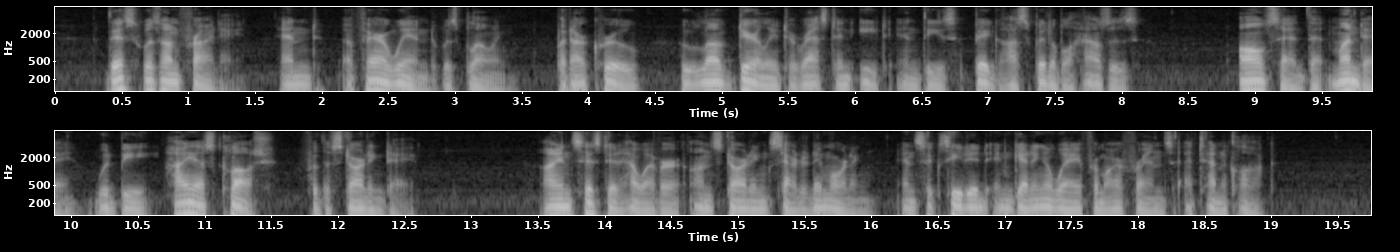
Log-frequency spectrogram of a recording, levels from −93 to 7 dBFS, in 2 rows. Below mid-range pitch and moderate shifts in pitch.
Yes: very low, 75 Hz; average, 3.5 semitones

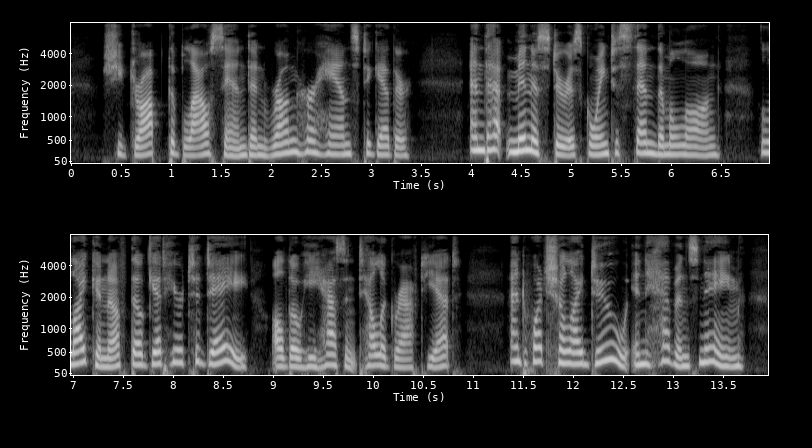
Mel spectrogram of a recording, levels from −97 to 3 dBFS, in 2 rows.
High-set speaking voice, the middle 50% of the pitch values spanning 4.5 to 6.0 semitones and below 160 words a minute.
No: high, 210 Hz; average, 4.8 semitones; average, 170 wpm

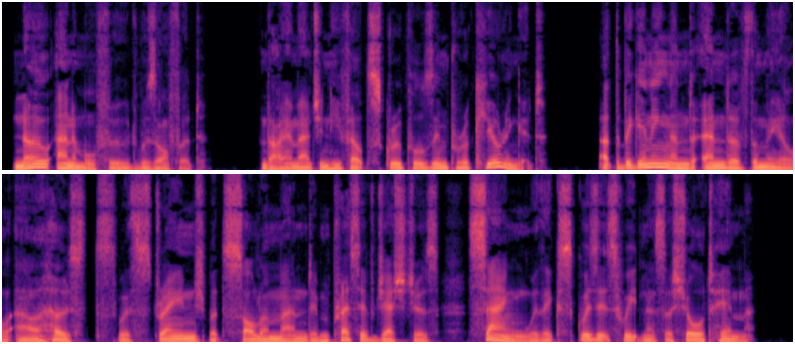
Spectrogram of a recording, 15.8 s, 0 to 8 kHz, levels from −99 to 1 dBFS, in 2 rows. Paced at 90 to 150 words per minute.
Yes: average, 145 wpm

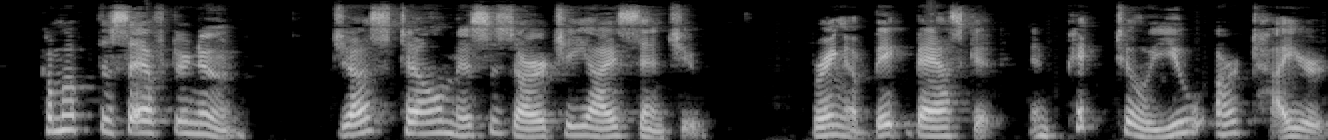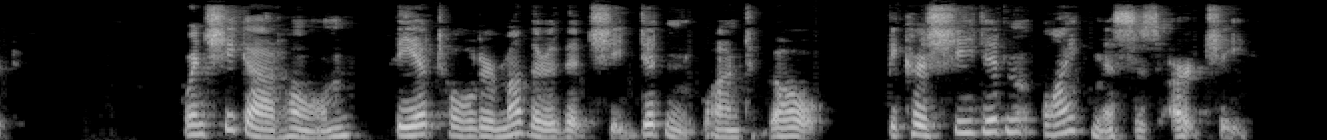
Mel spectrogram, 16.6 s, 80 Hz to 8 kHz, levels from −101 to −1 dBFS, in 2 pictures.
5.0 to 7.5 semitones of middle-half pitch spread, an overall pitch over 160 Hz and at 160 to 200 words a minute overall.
No: wide, 5.4 semitones; high, 190 Hz; average, 150 wpm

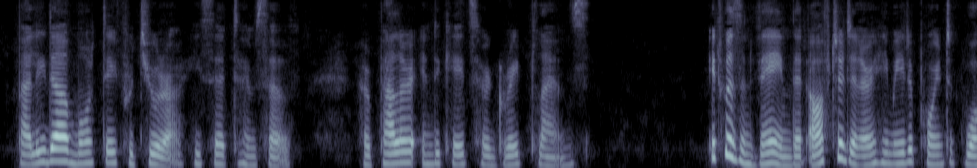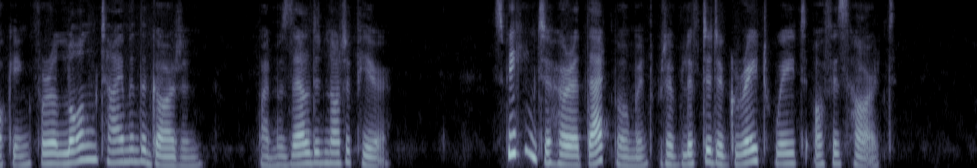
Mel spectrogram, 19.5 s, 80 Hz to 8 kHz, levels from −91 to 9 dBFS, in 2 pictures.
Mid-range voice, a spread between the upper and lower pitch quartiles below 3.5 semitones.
Yes: medium, 175 Hz; average, 3.0 semitones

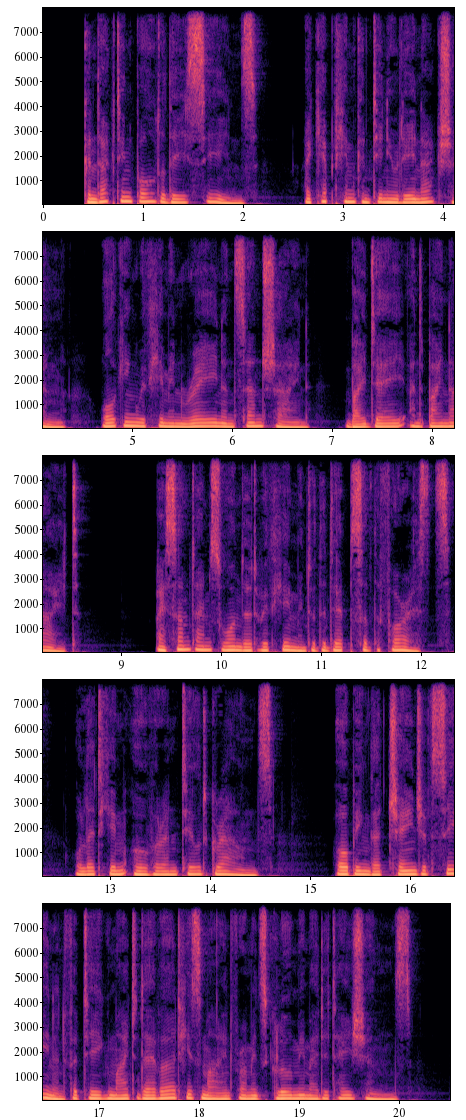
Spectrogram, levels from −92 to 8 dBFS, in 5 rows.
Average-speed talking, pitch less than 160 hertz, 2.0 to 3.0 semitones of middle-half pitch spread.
Yes: average, 160 wpm; low, 135 Hz; narrow, 2.5 semitones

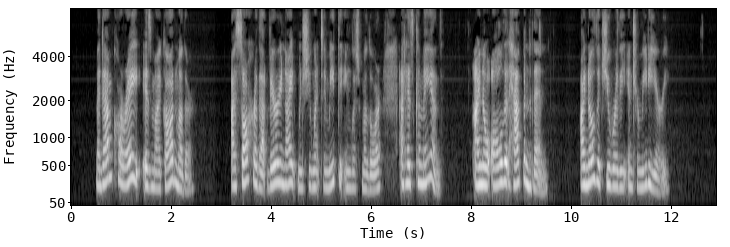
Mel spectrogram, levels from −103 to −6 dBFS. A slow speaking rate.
No: average, 165 wpm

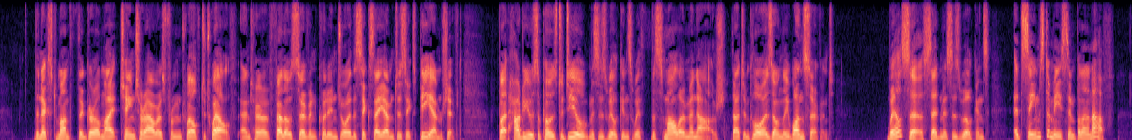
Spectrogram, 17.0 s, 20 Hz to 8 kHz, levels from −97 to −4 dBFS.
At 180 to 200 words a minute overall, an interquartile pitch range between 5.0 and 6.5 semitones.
Yes: average, 195 wpm; average, 5.3 semitones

